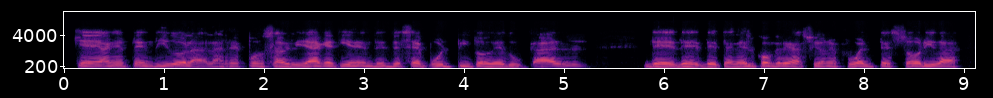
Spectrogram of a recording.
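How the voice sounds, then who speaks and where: A man talks with monotone, flat intonation at a fairly low pitch. The pace is fairly slow. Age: 60s. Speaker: pastor and activist. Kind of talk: interview.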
